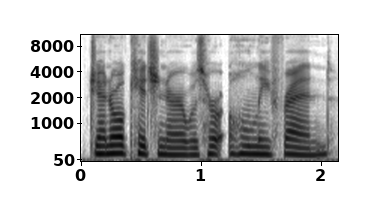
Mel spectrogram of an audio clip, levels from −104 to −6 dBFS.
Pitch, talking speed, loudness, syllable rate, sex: 195 Hz, 170 wpm, -17 LUFS, 5.6 syllables/s, female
